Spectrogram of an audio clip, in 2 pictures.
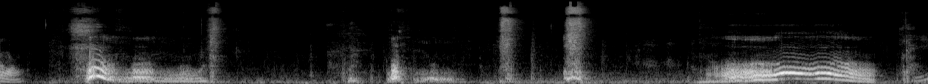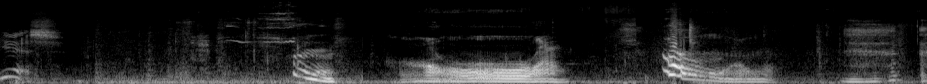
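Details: Happy dog's 'arooo' howls: scattered clicks and short sounds, then two drawn-out harmonic warbling moans around the middle and later, broken up by quick downward-sliding whines and some background speech.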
